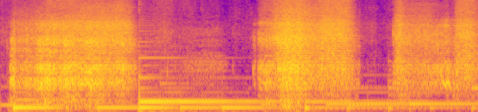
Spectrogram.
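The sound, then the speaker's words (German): Three loud, breathy bursts of someone blowing their nose into a tissue, each a rough honking rush of air, with a soft melodic tune playing steadily underneath. “Zum Glück gibt's ja Taschentücher. Also raus damit.”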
